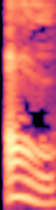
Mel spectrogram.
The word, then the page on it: en haut: French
